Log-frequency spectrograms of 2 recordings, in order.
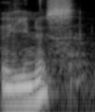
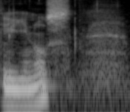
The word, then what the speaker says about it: Linus: Um, when I speak Swedish it's Linus. When I speak Finnish, it's Linus. When I speak English, it's Lionus.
